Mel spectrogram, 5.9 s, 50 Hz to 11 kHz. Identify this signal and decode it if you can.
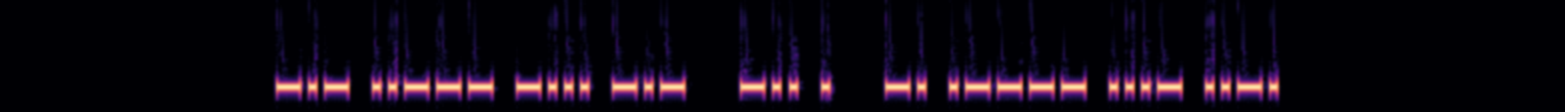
Morse code, heard as a keyed tone, about 37 wpm, 700 Hz. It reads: K2BK DE N1VF
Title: USA Callsign DE Callsign - 4 Characters - 40wpm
